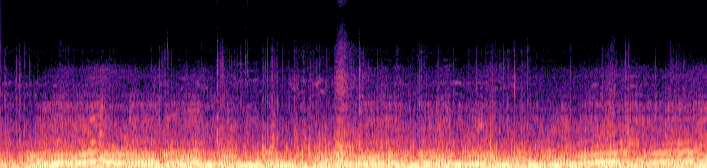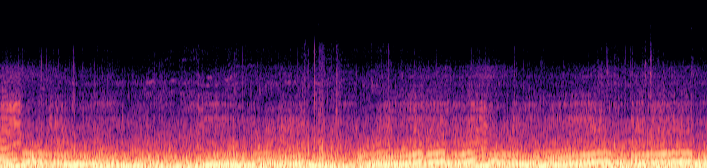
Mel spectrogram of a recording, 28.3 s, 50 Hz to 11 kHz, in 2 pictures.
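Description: Rally car engine heard from inside the cabin, its revs repeatedly climbing and then dropping as it is driven hard through the gears, over a steady road rumble. A few sharp knocks cut through, the clearest about 7 and 14 seconds in.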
